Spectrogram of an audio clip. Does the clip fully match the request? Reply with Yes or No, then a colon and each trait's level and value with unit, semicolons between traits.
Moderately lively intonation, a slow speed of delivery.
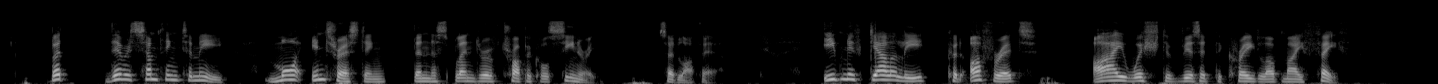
No: wide, 7.7 semitones; slow, 130 wpm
